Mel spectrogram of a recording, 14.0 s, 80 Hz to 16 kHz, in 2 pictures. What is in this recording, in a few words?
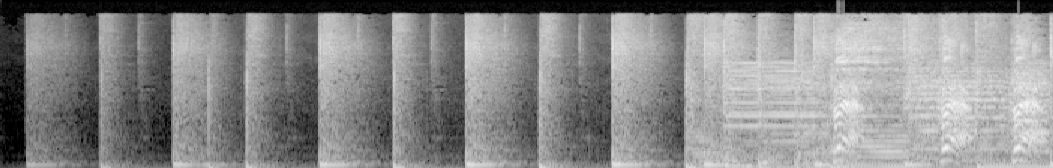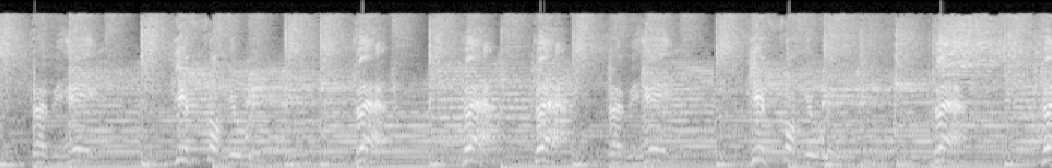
Rock Hype Re Drum 125Bpm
